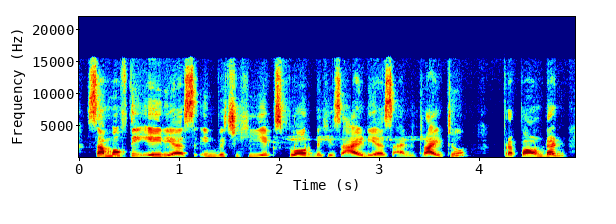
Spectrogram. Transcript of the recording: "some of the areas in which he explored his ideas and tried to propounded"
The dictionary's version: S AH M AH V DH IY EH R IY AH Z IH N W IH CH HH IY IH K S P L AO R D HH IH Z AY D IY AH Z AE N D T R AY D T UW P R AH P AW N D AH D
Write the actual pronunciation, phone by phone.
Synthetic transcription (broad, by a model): S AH M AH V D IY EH R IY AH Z IH N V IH CH HH IY IH K S P L AO R D HH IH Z AY D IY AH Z AE N D T R AY D T UW P R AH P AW N D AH D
